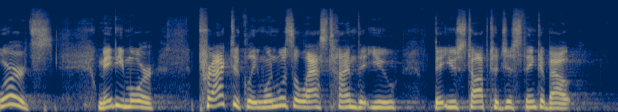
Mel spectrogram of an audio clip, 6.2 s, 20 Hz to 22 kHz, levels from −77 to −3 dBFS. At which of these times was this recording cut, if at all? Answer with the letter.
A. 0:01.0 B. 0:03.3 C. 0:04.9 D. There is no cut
A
